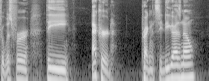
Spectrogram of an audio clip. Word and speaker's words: Echard: so much for the $1.99 he says it's pronounced eard what have I been saying e hey what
